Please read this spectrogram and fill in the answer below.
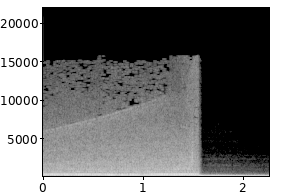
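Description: Horror-trailer sound design: a steady droning tone under a rising hiss swell, which cuts off suddenly about one and a half seconds in and gives way to a deep low boom that rings on, sinking in pitch.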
